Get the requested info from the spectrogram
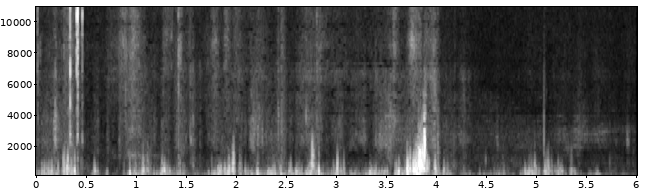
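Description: Footsteps on packed sand with handling noise from a handheld camera, as an irregular series of soft steps and rustles; one louder brief sound comes just before four seconds in.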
